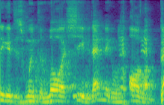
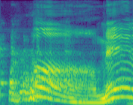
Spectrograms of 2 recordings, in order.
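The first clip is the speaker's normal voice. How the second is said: dramatic; 7 semitones higher, 4 dB louder than usual. Retold or imitated. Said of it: "'cause he did it so dramatic".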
